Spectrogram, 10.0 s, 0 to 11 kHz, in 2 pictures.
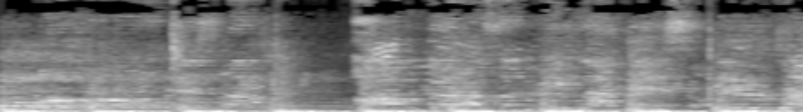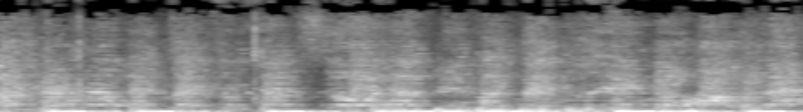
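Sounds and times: crowd shouting and singing: 0.0s - 10.0s
dance music with heavy bass: 0.0s - 10.0s.

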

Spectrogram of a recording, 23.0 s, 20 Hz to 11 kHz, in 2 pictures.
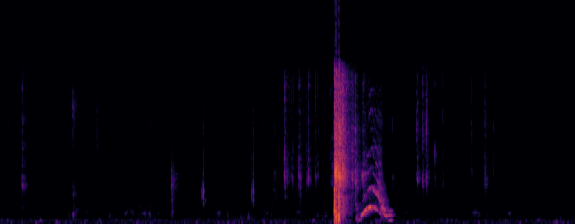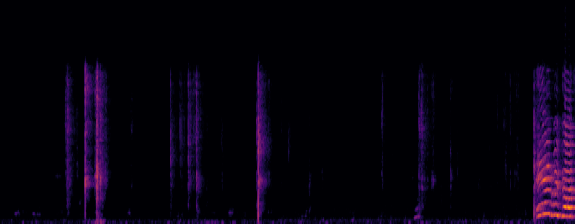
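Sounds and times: packaging rustling and clicking: 5.6s - 6.6s, 19.9s - 22.0s
card packaging snapping: 14.9s - 15.6s, 16.6s - 17.3s.

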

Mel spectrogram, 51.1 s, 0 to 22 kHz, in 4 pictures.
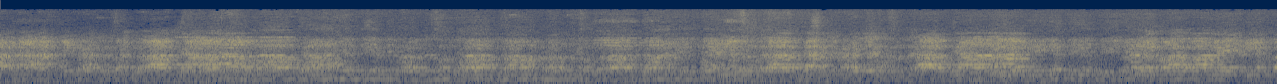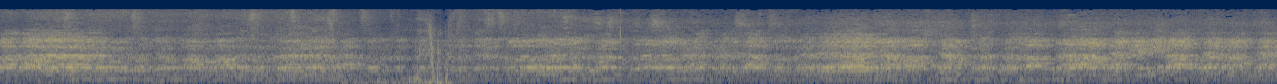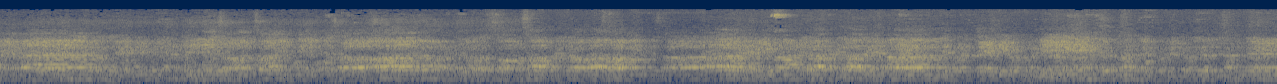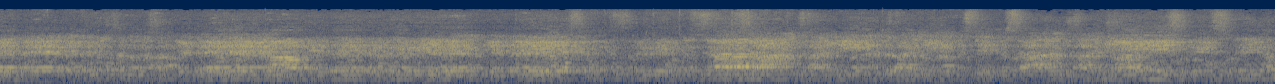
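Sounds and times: voices chanting long notes: 0.0s - 51.0s.

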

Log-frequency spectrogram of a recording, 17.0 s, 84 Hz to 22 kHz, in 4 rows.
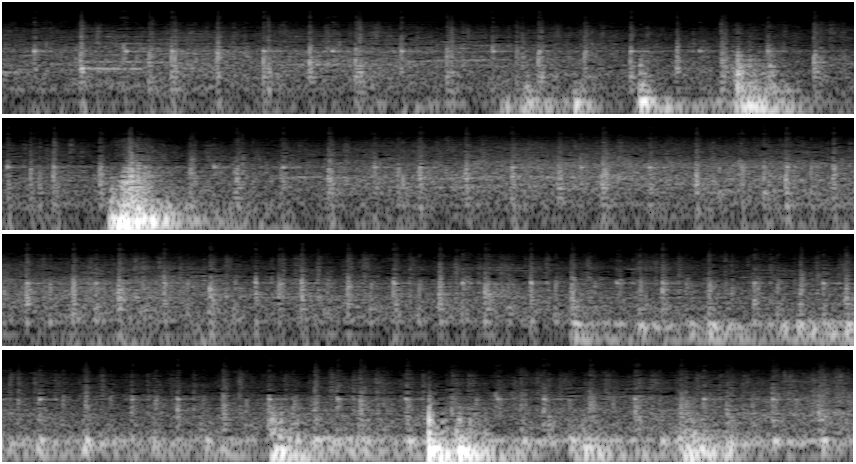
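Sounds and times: audience clapping: 0.0s - 17.0s
landing thud on gym floor: 4.8s - 5.3s.

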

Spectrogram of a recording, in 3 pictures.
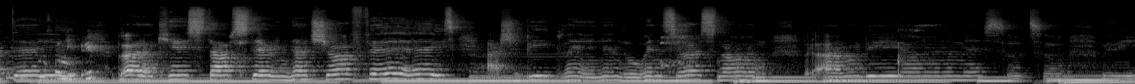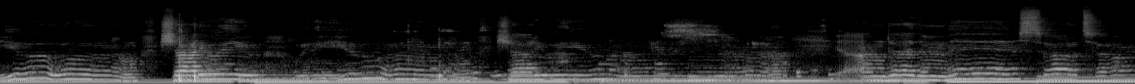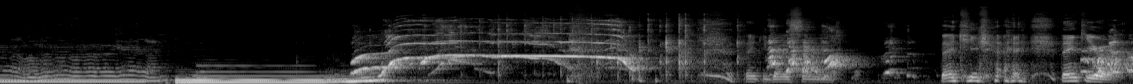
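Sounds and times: excited voices: 0.0s - 1.5s, 15.4s - 20.2s, 26.2s - 32.4s, 33.4s - 34.0s
man singing: 0.0s - 24.5s
acoustic guitar strumming: 0.0s - 26.2s
loud high-pitched voice: 17.6s - 19.1s.

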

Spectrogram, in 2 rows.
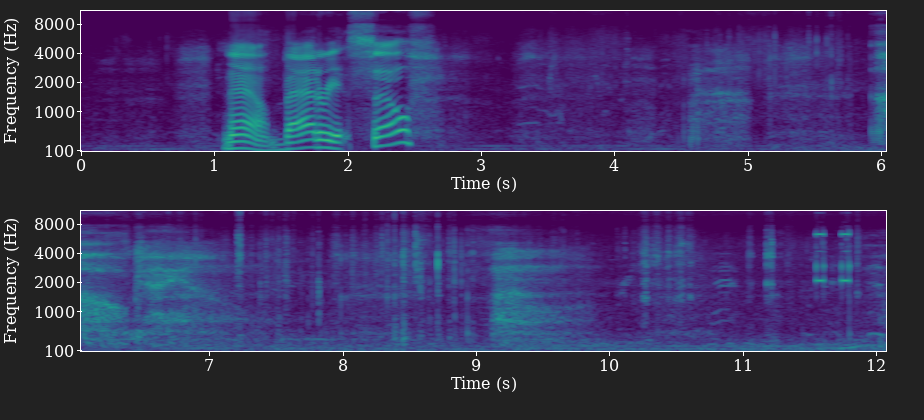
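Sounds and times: breath: 0.2s - 1.0s, 4.1s - 6.1s, 6.8s - 10.0s
hands handling plastic toy: 6.8s - 9.1s
short electronic beeps: 11.5s - 11.9s.

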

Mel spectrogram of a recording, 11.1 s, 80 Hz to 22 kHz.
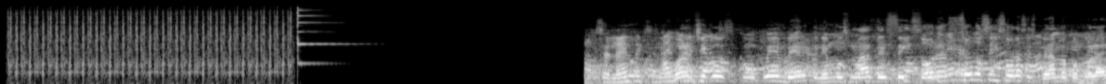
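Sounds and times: bright bell ding: 3.0s - 4.0s.

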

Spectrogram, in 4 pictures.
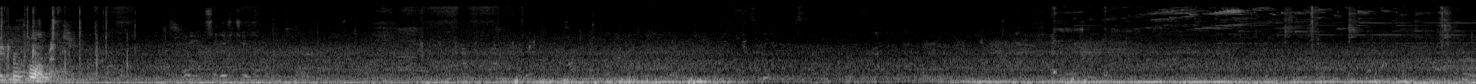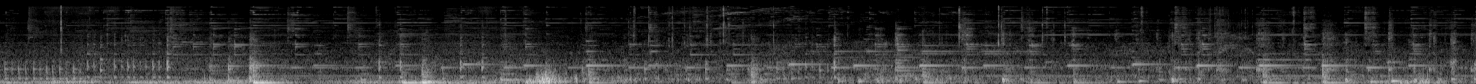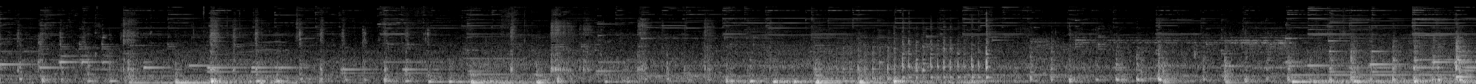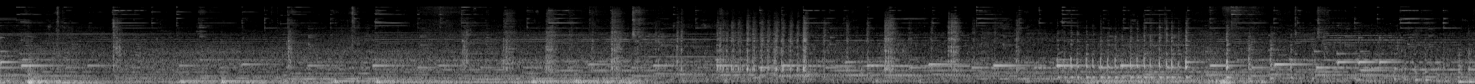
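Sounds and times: marching band playing: 14.4s - 59.0s
drum strikes: 14.7s - 48.3s.

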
